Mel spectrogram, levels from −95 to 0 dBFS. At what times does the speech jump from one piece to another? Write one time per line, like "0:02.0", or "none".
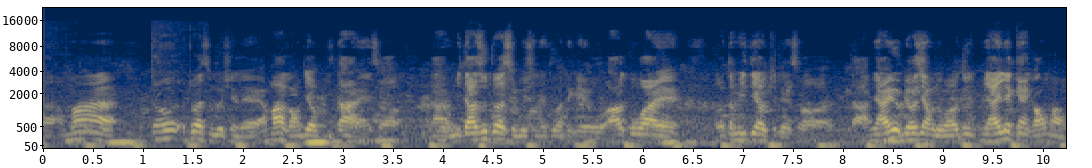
0:01.0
